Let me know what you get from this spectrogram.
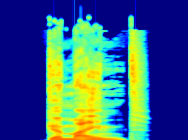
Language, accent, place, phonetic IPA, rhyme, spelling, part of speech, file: German, Germany, Berlin, [ɡəˈmaɪ̯nt], -aɪ̯nt, gemeint, verb, De-gemeint.ogg
- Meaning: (verb) past participle of meinen; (adjective) intended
